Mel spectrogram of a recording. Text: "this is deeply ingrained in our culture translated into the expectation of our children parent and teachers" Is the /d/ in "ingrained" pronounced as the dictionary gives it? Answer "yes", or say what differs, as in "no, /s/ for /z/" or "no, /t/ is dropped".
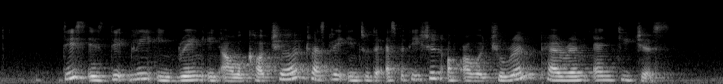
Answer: no, /d/ is dropped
